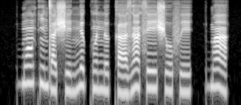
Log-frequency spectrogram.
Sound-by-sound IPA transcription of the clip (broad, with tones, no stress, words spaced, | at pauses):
bɔ̃˦ kĩ˧da˨ʃe˨ŋɛ˦˨ kʷã˧nə˨˦kaː˨ zã˦˨seː˧ʃo˧fe˧ | bã˦˨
